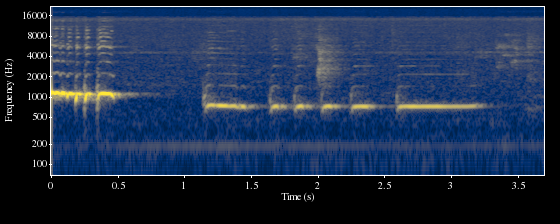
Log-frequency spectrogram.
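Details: Zebra dove, a local bird singing vigorously in reply to a rival. A quick fluttering trill, then five clipped coos and one long, level final coo. Faint steady hum underneath.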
